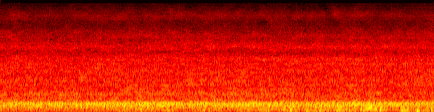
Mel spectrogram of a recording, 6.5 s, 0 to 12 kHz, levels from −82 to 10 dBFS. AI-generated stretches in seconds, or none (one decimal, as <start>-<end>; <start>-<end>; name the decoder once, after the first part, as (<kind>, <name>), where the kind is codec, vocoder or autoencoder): 0.0-6.5 (codec, DAC)

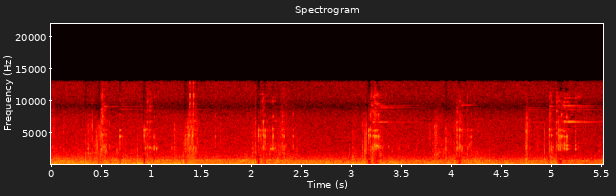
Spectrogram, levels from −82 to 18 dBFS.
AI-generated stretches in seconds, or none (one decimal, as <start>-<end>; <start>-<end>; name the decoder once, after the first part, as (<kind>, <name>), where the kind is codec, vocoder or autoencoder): none

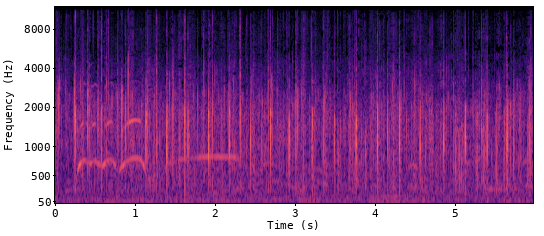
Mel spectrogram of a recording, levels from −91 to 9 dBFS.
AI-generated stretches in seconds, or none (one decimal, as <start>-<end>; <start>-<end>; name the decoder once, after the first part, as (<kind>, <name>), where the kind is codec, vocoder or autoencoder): 4.7-5.6 (codec, DAC)

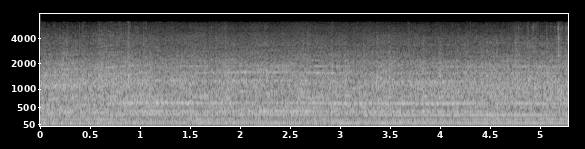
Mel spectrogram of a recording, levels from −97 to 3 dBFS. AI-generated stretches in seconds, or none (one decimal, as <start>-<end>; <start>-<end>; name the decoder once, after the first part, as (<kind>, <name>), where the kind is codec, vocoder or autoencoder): 1.1-3.7 (codec, DAC)

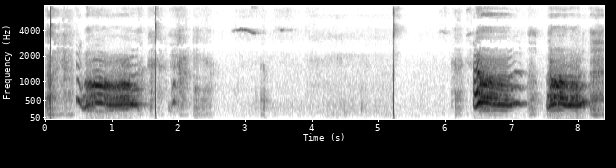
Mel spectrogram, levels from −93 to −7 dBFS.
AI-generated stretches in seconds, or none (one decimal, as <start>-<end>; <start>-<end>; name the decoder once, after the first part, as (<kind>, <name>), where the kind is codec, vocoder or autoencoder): 0.5-1.3 (codec, DAC); 4.1-5.6; 7.5-8.4

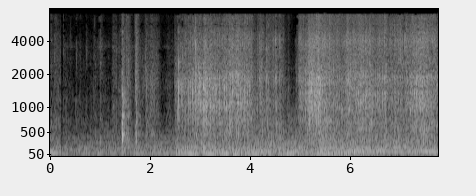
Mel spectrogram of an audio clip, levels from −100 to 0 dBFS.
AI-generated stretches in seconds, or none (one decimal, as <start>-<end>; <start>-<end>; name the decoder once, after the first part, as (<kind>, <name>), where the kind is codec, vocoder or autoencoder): 4.4-6.7 (codec, DAC)

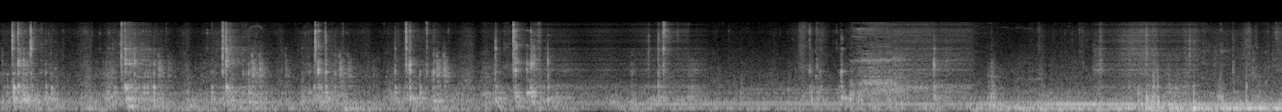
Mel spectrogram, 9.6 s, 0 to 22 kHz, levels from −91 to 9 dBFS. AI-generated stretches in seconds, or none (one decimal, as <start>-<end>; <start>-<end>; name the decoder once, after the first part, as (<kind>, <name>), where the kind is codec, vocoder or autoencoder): 4.0-5.3 (codec, DAC); 6.7-7.3; 8.2-9.0

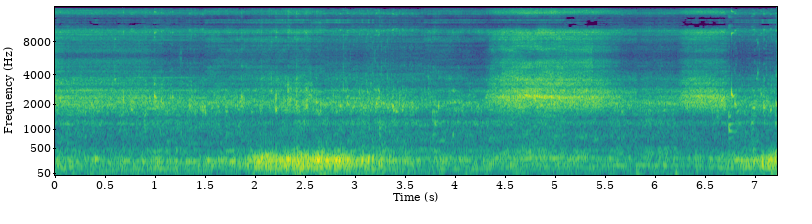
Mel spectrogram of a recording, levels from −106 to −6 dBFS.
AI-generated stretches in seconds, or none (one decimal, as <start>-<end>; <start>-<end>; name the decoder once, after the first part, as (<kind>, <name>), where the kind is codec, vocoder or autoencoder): 1.5-2.7 (codec, DAC); 3.7-5.1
